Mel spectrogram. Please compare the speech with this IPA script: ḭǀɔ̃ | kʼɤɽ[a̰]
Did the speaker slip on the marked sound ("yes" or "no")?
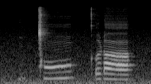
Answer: yes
